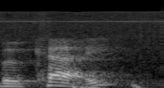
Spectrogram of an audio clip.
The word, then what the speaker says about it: Bucket: of the aspirational hin bucket pronounced bouquet and he's my hero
